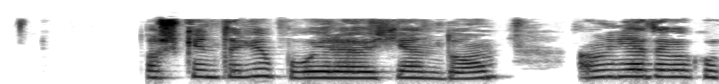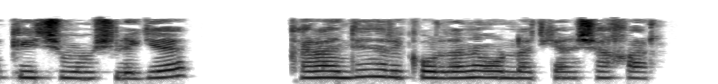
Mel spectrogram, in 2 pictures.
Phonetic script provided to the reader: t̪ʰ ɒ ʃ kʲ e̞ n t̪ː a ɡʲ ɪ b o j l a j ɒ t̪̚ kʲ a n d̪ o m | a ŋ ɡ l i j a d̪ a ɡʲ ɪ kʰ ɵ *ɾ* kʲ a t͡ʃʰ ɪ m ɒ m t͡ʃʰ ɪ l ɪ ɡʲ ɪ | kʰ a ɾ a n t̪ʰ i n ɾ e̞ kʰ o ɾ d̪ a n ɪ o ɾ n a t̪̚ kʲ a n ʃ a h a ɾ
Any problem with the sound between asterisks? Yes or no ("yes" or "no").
no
